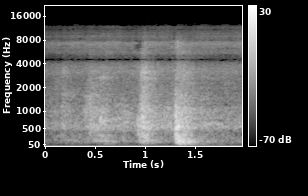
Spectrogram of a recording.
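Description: A door is opened with two faint, soft clunks close together, heard over a quiet steady hiss.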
